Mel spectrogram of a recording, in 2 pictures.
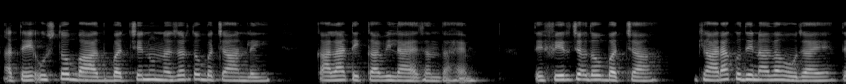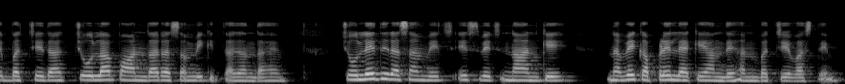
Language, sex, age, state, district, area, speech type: Punjabi, female, 18-30, Punjab, Jalandhar, urban, spontaneous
